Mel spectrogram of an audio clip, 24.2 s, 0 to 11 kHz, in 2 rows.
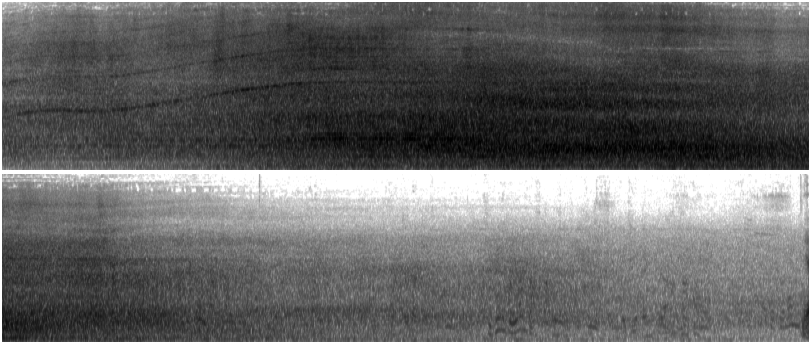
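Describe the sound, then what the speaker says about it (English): A Finnair Embraer E190 jet departs from Manchester Airport for Helsinki, its engine roar swelling to a loud peak with a rising whine, then fading away into the distance. "Finnair, but going back to Helsinki, using the Embraer E190."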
